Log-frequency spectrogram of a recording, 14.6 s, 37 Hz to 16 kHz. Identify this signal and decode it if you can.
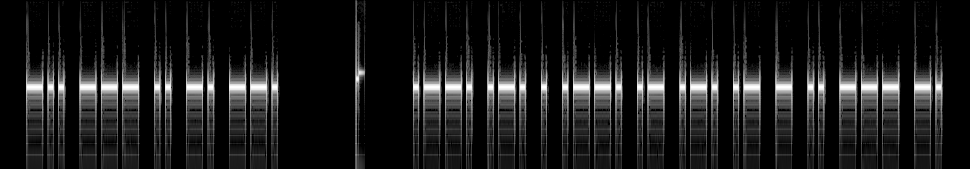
Morse code, heard as a keyed tone, about 15 wpm, 700 Hz. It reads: DOING PREPARATION
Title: Sentences from Top 1400 Words - New Word Drill Alt - 15wpm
